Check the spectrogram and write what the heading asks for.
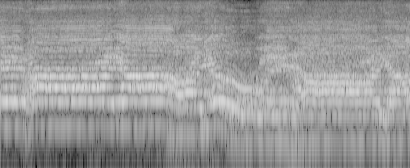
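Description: Chanting voices holding long notes, sliding down in pitch together a couple of times, with no drum underneath. Several pitches sound at once.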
